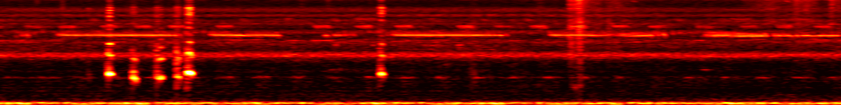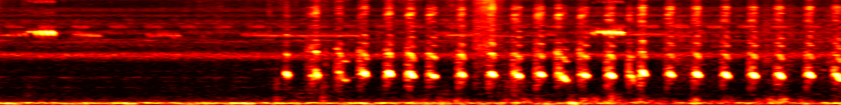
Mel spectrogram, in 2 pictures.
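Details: Toad in a garden around a house, giving a quick run of short, clicking pulses in the second half, repeated several times a second, over a steady low rumble and a constant high insect-like whine.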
